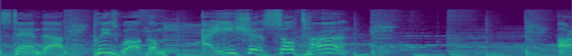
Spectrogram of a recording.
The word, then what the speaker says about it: Sultan: It's Sultan is how it's pronounced.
